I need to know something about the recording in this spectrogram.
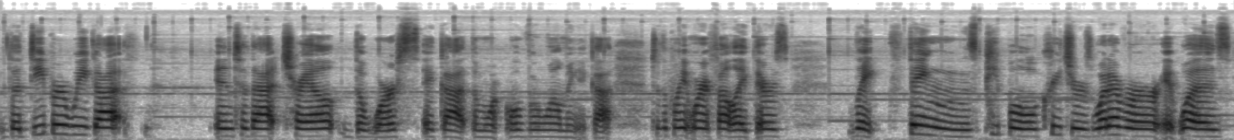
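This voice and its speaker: Female storyteller, mid-range pitch, casual spooky personal tale, suspenseful delivery, hushed dips, emphatic stresses, faint music behind. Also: low-quality recording. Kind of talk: casual spoken personal scary-story telling.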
